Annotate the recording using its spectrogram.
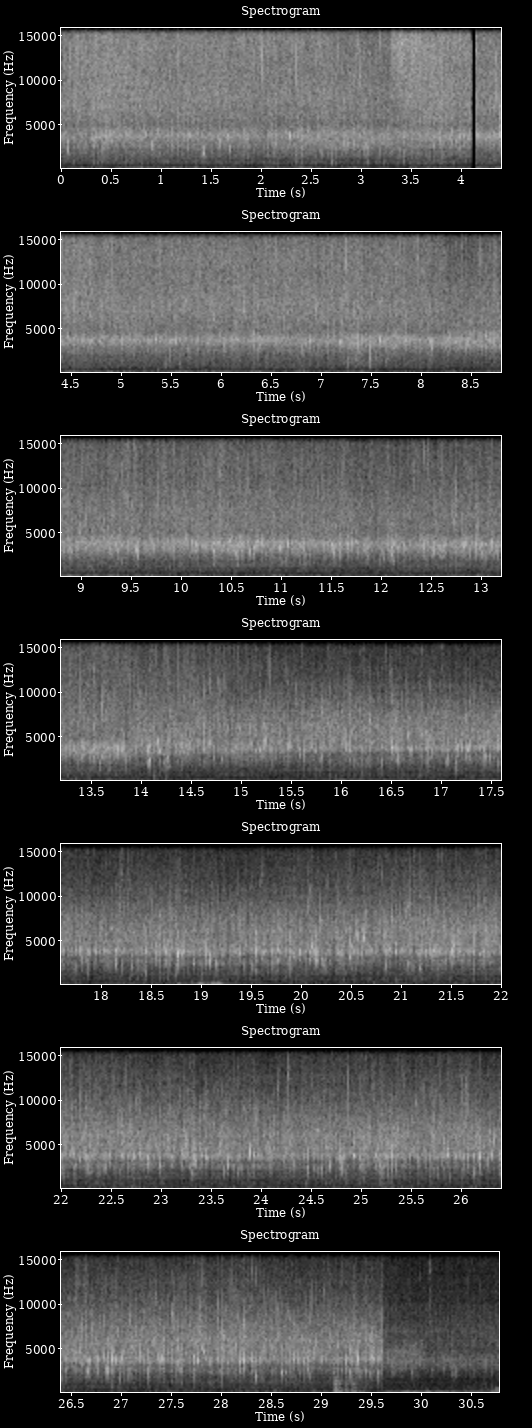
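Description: Turmeric-coated rohu fish pieces frying in hot oil in a kadai: a steady, dense sizzle.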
